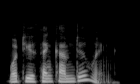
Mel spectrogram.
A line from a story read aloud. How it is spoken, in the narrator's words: asked Francisco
